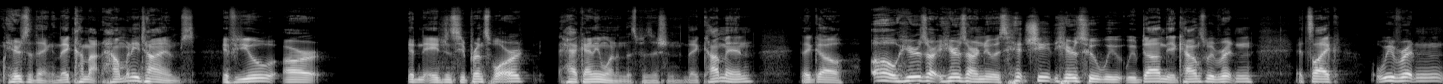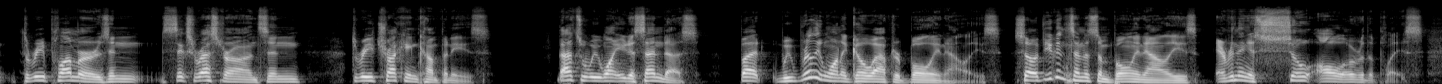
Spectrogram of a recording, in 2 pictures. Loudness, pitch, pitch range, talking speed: -14 LUFS, 130 Hz, 110-160 Hz, 185 wpm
